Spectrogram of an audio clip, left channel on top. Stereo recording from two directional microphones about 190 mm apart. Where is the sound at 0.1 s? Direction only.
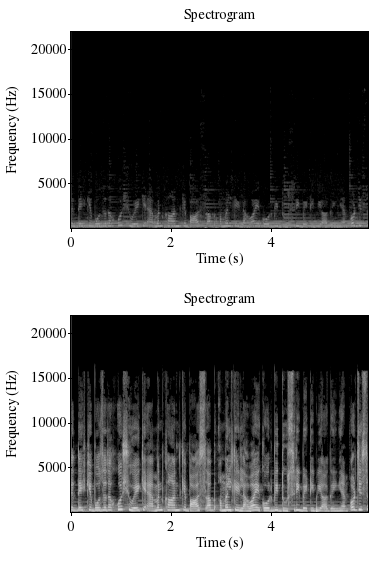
40° left (ahead or behind).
